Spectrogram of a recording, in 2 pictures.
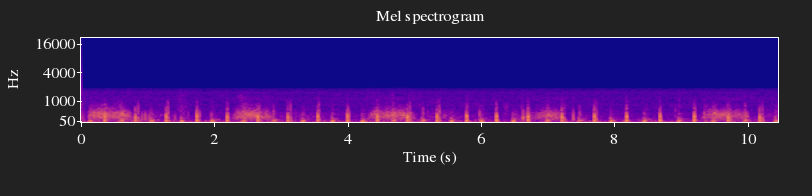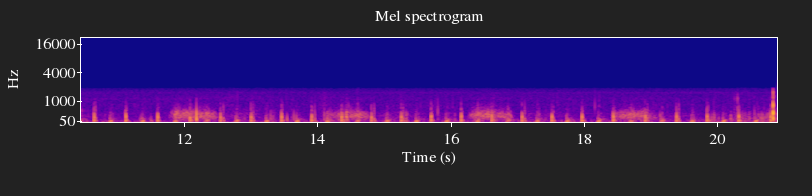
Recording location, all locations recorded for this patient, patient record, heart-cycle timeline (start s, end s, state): pulmonary valve (PV)
aortic valve (AV)+pulmonary valve (PV)+tricuspid valve (TV)+mitral valve (MV)
#Age: Child
#Sex: Female
#Height: 114.0 cm
#Weight: 25.8 kg
#Pregnancy status: False
#Murmur: Absent
#Murmur locations: nan
#Most audible location: nan
#Systolic murmur timing: nan
#Systolic murmur shape: nan
#Systolic murmur grading: nan
#Systolic murmur pitch: nan
#Systolic murmur quality: nan
#Diastolic murmur timing: nan
#Diastolic murmur shape: nan
#Diastolic murmur grading: nan
#Diastolic murmur pitch: nan
#Diastolic murmur quality: nan
#Outcome: Normal
#Campaign: 2014 screening campaign
0.00	0.12	diastole
0.12	0.22	S1
0.22	0.32	systole
0.32	0.42	S2
0.42	0.58	diastole
0.58	0.70	S1
0.70	0.80	systole
0.80	0.88	S2
0.88	1.02	diastole
1.02	1.12	S1
1.12	1.26	systole
1.26	1.36	S2
1.36	1.50	diastole
1.50	1.58	S1
1.58	1.72	systole
1.72	1.80	S2
1.80	1.94	diastole
1.94	2.04	S1
2.04	2.16	systole
2.16	2.24	S2
2.24	2.40	diastole
2.40	2.54	S1
2.54	2.62	systole
2.62	2.74	S2
2.74	2.86	diastole
2.86	2.96	S1
2.96	3.08	systole
3.08	3.18	S2
3.18	3.32	diastole
3.32	3.40	S1
3.40	3.52	systole
3.52	3.62	S2
3.62	3.76	diastole
3.76	3.84	S1
3.84	3.98	systole
3.98	4.06	S2
4.06	4.22	diastole
4.22	4.30	S1
4.30	4.42	systole
4.42	4.50	S2
4.50	4.64	diastole
4.64	4.76	S1
4.76	4.88	systole
4.88	4.98	S2
4.98	5.12	diastole
5.12	5.20	S1
5.20	5.32	systole
5.32	5.40	S2
5.40	5.54	diastole
5.54	5.62	S1
5.62	5.76	systole
5.76	5.84	S2
5.84	5.98	diastole
5.98	6.08	S1
6.08	6.20	systole
6.20	6.30	S2
6.30	6.46	diastole
6.46	6.56	S1
6.56	6.68	systole
6.68	6.76	S2
6.76	6.96	diastole
6.96	7.08	S1
7.08	7.20	systole
7.20	7.30	S2
7.30	7.46	diastole
7.46	7.56	S1
7.56	7.68	systole
7.68	7.78	S2
7.78	7.94	diastole
7.94	8.02	S1
8.02	8.16	systole
8.16	8.26	S2
8.26	8.42	diastole
8.42	8.52	S1
8.52	8.66	systole
8.66	8.76	S2
8.76	8.94	diastole
8.94	9.04	S1
9.04	9.18	systole
9.18	9.26	S2
9.26	9.46	diastole
9.46	9.58	S1
9.58	9.68	systole
9.68	9.78	S2
9.78	9.94	diastole
9.94	10.04	S1
10.04	10.16	systole
10.16	10.26	S2
10.26	10.40	diastole
10.40	10.50	S1
10.50	10.64	systole
10.64	10.72	S2
10.72	10.88	diastole
10.88	10.98	S1
10.98	11.10	systole
11.10	11.20	S2
11.20	11.36	diastole
11.36	11.46	S1
11.46	11.58	systole
11.58	11.68	S2
11.68	11.86	diastole
11.86	11.98	S1
11.98	12.08	systole
12.08	12.18	S2
12.18	12.30	diastole
12.30	12.42	S1
12.42	12.52	systole
12.52	12.62	S2
12.62	12.76	diastole
12.76	12.86	S1
12.86	12.98	systole
12.98	13.08	S2
13.08	13.22	diastole
13.22	13.32	S1
13.32	13.44	systole
13.44	13.52	S2
13.52	13.66	diastole
13.66	13.78	S1
13.78	13.90	systole
13.90	14.00	S2
14.00	14.14	diastole
14.14	14.24	S1
14.24	14.34	systole
14.34	14.44	S2
14.44	14.56	diastole
14.56	14.68	S1
14.68	14.80	systole
14.80	14.88	S2
14.88	15.02	diastole
15.02	15.12	S1
15.12	15.24	systole
15.24	15.34	S2
15.34	15.48	diastole
15.48	15.56	S1
15.56	15.68	systole
15.68	15.78	S2
15.78	15.92	diastole
15.92	16.02	S1
16.02	16.14	systole
16.14	16.22	S2
16.22	16.38	diastole
16.38	16.50	S1
16.50	16.58	systole
16.58	16.68	S2
16.68	16.82	diastole
16.82	16.94	S1
16.94	17.06	systole
17.06	17.16	S2
17.16	17.28	diastole
17.28	17.38	S1
17.38	17.50	systole
17.50	17.60	S2
17.60	17.74	diastole
17.74	17.82	S1
17.82	17.94	systole
17.94	18.04	S2
18.04	18.22	diastole
18.22	18.30	S1
18.30	18.42	systole
18.42	18.50	S2
18.50	18.66	diastole
18.66	18.80	S1
18.80	18.90	systole
18.90	19.00	S2
19.00	19.14	diastole
19.14	19.24	S1
19.24	19.36	systole
19.36	19.46	S2
19.46	19.60	diastole
19.60	19.70	S1
19.70	19.82	systole
19.82	19.92	S2
19.92	20.08	diastole
20.08	20.16	S1
20.16	20.30	systole
20.30	20.40	S2
20.40	20.64	diastole
20.64	20.66	S1
20.66	20.78	systole
20.78	20.90	S2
